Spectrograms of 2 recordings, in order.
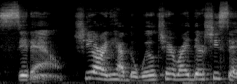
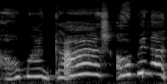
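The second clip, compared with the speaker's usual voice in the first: mock-desperate, frantic, very high-pitched yelling; 11 semitones higher than usual. Retelling knocking on a locked door while about to give birth: retelling own yell. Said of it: "I'm like yelling".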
